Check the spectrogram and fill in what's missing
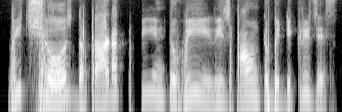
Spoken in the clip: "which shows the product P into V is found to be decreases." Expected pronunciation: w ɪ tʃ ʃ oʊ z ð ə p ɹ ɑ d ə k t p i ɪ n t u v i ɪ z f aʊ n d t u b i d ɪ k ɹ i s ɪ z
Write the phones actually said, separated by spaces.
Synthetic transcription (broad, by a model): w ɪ tʃ ʃ oʊ z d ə p ɹ ɑ d ə k t p i ɪ n t u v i ɪ z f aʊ n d t u b i d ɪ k ɹ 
